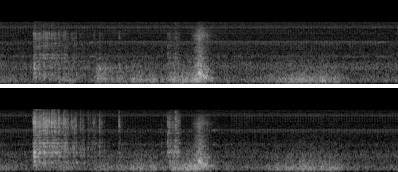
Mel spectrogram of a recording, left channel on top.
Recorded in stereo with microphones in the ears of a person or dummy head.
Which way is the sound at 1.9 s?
15° left (ahead or behind).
